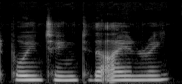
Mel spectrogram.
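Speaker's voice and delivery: usual speaking voice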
